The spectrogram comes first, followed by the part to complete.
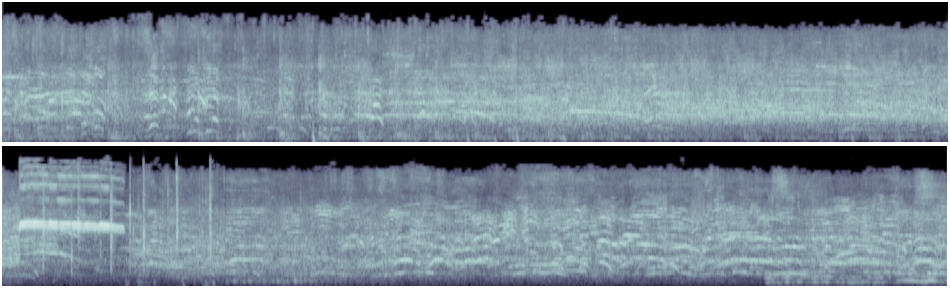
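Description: Stadium crowd of many voices shouting and calling during open play. A referee's whistle sounds one blast of a little over a second, about halfway through, as the try is grounded.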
